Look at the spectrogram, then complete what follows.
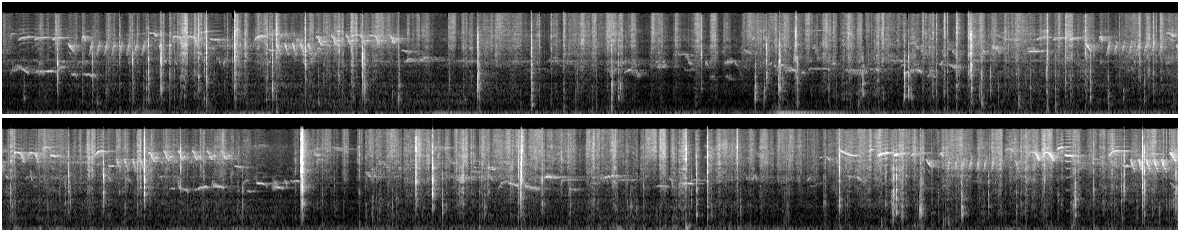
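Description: Thin origami paper being folded and creased by hand, crinkling and crackling in many short sharp snaps, with birds chirping in the background in several short spells.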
